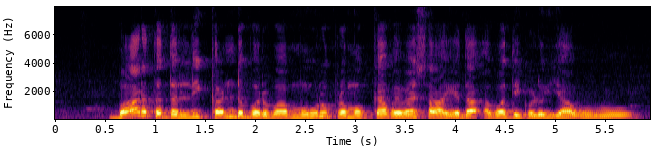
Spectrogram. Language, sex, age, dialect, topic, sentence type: Kannada, male, 51-55, Mysore Kannada, agriculture, question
